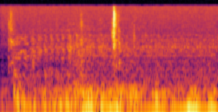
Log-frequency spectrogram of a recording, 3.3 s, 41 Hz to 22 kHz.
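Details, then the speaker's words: Ford 6.0 diesel: faulty ICP sensor reads over one volt, falsely indicating 800 psi, so it dumps injection oil pressure; a low, labored rumble catches and firms into a rough idle, a hard start caused by the bad ICP sensor. "this one's an ICP and also see it's now it's a no start because it thinks it has pressure so it's dumping"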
